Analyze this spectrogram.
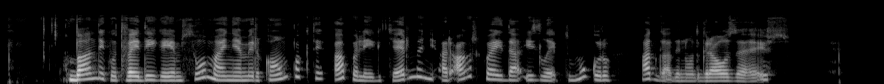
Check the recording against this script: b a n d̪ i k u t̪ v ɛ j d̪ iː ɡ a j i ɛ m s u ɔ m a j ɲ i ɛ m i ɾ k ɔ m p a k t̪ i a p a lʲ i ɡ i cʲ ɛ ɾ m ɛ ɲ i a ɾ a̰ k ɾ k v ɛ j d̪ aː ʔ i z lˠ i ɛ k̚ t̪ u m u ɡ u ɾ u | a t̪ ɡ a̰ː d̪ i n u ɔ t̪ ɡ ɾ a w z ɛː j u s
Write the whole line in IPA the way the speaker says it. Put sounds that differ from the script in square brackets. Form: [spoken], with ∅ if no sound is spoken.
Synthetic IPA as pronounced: b a n d̪ i k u t̪ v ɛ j d̪ iː ɡ a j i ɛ m s u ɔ m a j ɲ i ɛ m i ɾ k ɔ m p a k t̪ i a p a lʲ [iː] ɡ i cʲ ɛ ɾ m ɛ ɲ i a ɾ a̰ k ɾ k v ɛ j d̪ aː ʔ i z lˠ i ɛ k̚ t̪ u m u ɡ u ɾ u | a [d̪] ɡ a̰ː d̪ i n u ɔ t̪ ɡ ɾ a w z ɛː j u s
